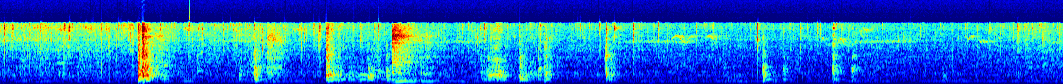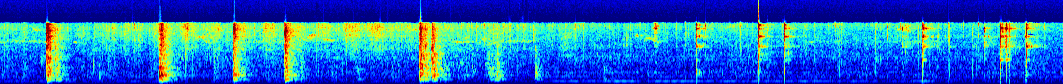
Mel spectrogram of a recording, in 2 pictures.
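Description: Beaten-egg omelette frying in a non-stick pan with a steady light sizzle, broken by a dozen or so sharp clinks and taps of a utensil against the pan and bowl.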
